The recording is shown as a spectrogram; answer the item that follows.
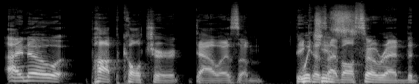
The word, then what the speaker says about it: Taoism: It's spelled with a T, Taoism, but it's pronounced Taoism, which has work recorded as early as around 1000 BC.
